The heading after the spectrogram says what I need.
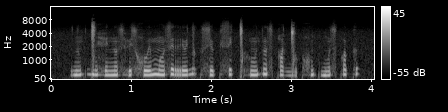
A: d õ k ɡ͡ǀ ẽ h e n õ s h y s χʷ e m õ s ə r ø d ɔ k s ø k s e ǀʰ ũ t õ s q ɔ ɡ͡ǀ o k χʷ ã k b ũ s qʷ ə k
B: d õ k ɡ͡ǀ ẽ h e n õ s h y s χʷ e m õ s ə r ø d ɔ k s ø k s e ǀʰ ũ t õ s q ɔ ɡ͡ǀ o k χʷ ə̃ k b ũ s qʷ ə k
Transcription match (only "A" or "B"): B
